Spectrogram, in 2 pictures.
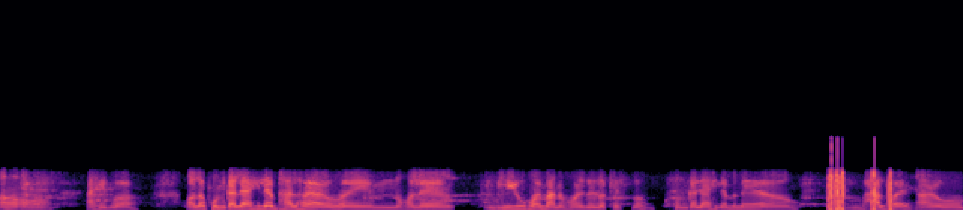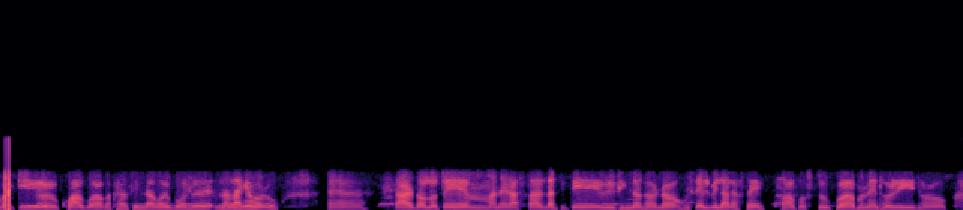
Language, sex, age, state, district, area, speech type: Assamese, female, 18-30, Assam, Dibrugarh, rural, conversation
